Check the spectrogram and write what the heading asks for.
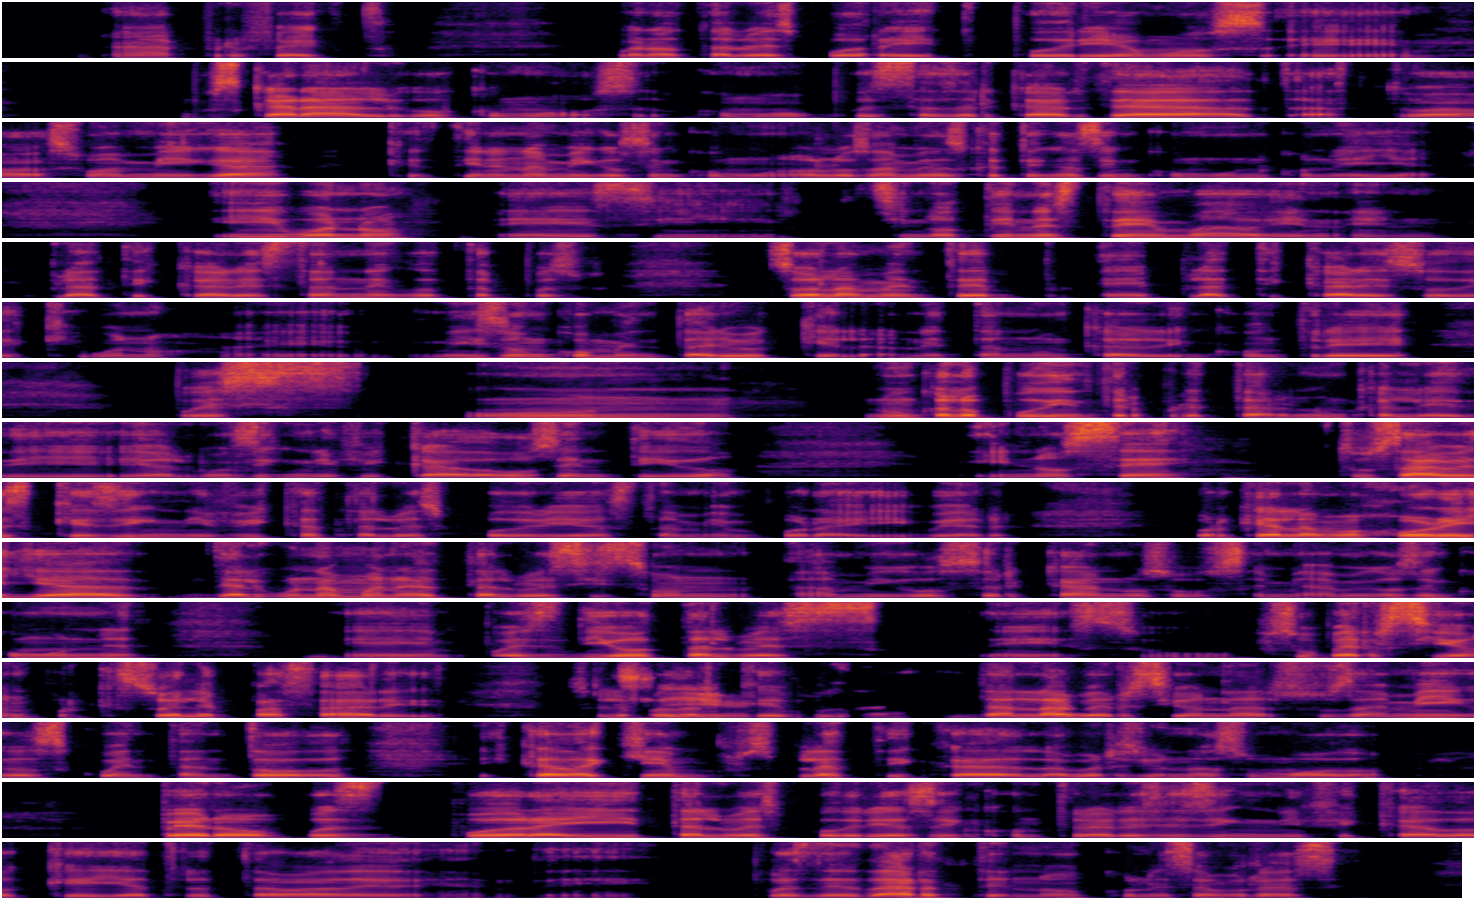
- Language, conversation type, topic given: Spanish, advice, ¿Cómo puedo interpretar mejor comentarios vagos o contradictorios?
- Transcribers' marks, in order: none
